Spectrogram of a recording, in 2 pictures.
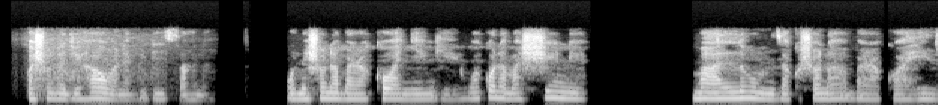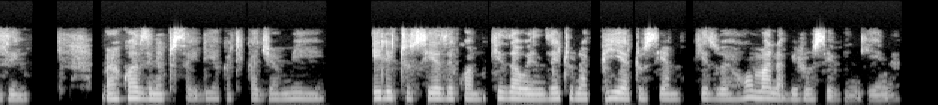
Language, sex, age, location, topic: Swahili, female, 25-35, Nakuru, health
